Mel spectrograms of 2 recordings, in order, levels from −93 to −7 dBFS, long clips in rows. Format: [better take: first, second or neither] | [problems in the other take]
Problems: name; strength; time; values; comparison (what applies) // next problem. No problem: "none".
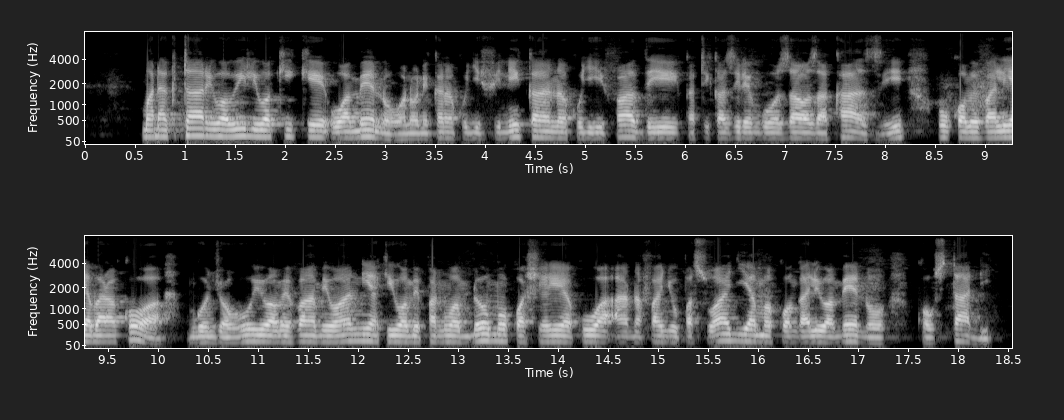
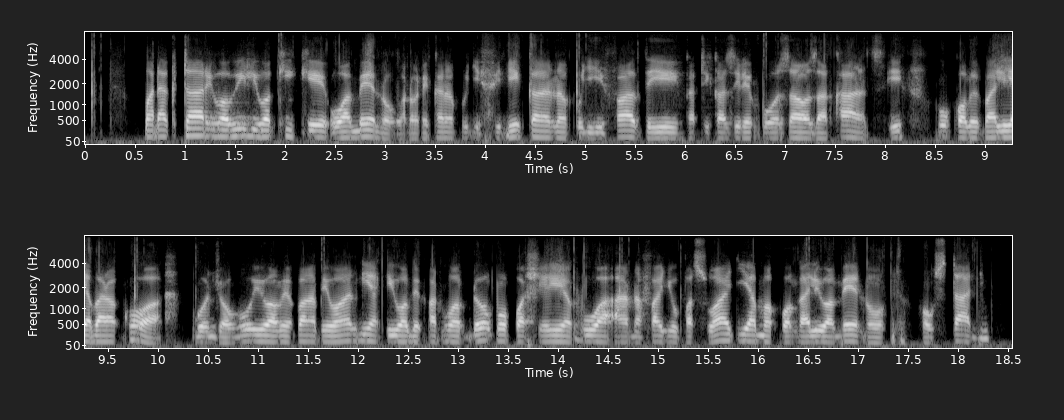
first | noise reduction (neural diffusion model UNIVERSE++)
